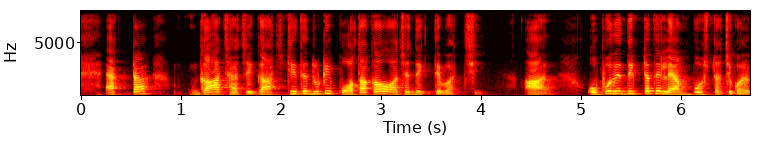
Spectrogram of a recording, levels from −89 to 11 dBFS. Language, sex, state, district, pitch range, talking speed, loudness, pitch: Bengali, male, West Bengal, Dakshin Dinajpur, 170-220 Hz, 145 wpm, -18 LUFS, 185 Hz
